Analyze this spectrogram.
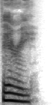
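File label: "ferry", English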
